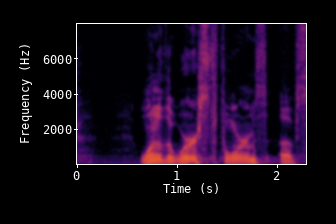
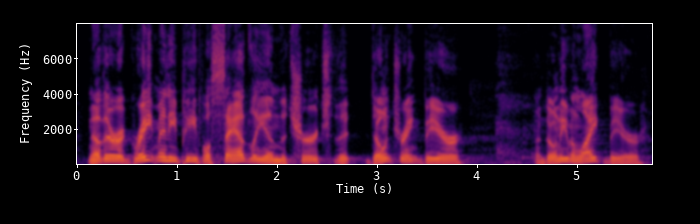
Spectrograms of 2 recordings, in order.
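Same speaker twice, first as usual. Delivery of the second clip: normal talking voice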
